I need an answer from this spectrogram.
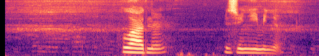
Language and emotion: Russian, sad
